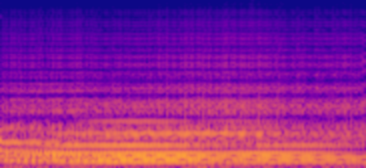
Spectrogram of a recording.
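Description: Sustained synth pad chord from a Novation Peak, held steady and played through the Empress Echosystem delay pedal's granular mode. Grain density and grain size are turned all the way down, which makes it sound like a digital buffer overflow or DAT dropouts.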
